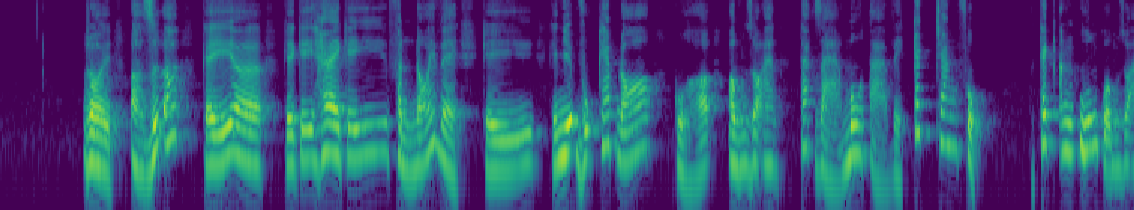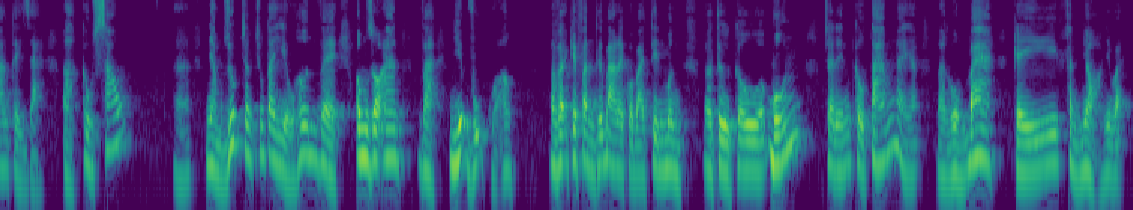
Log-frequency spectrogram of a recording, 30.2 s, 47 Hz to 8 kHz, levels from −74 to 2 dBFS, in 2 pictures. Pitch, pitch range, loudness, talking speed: 155 Hz, 130-190 Hz, -21 LUFS, 160 wpm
